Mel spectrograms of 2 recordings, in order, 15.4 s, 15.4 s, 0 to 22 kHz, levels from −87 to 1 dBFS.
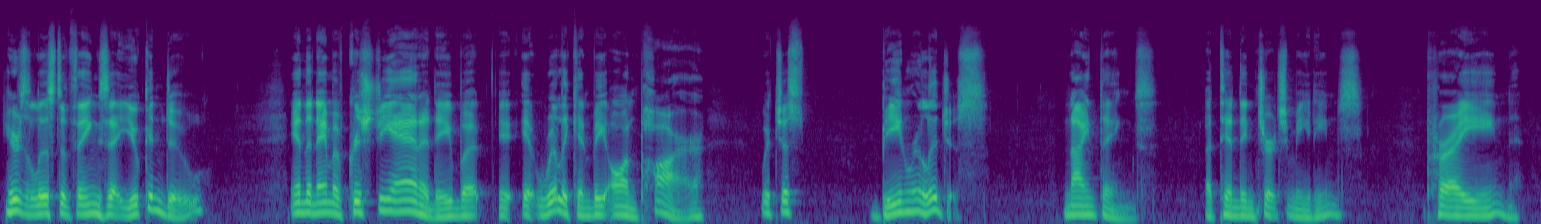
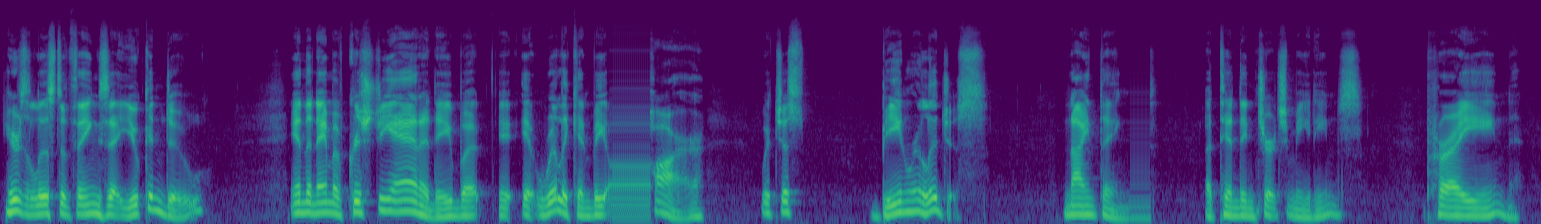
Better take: first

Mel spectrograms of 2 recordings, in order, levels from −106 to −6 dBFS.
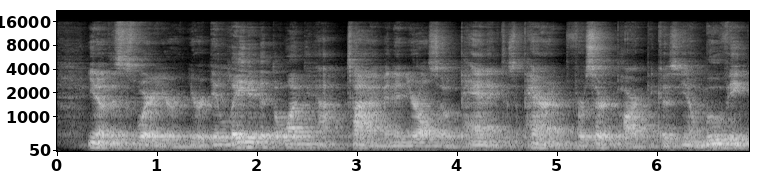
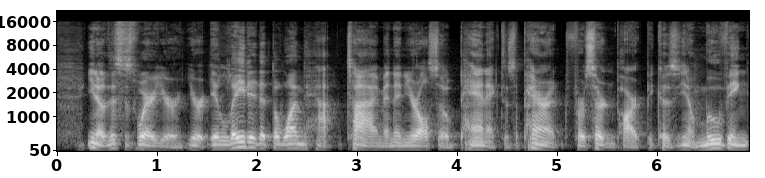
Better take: second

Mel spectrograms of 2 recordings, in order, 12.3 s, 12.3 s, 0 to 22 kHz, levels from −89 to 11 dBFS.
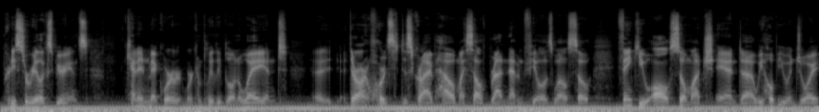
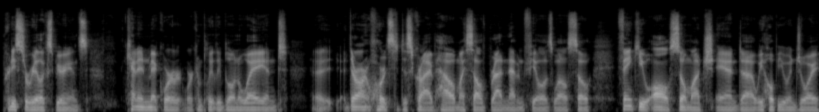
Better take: second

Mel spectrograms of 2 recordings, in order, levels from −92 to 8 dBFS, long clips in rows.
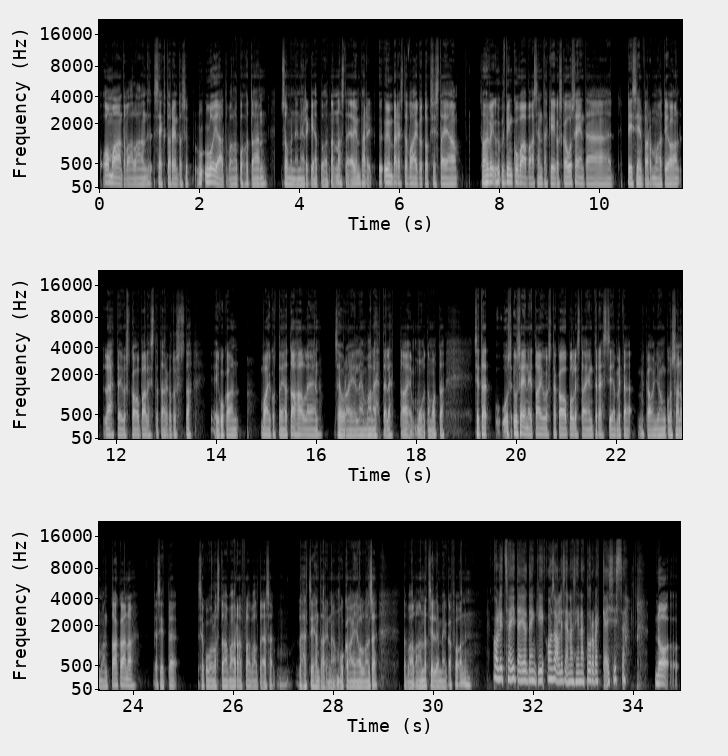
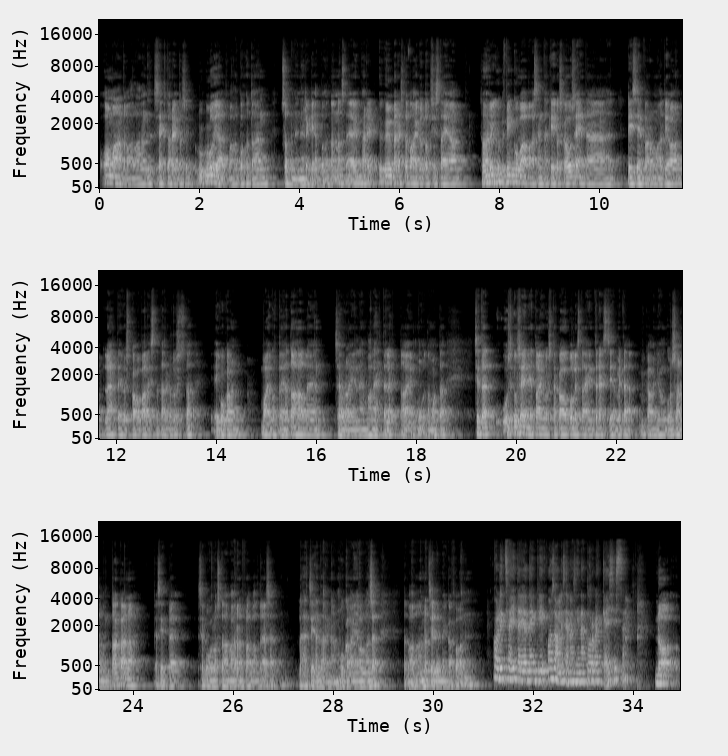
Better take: first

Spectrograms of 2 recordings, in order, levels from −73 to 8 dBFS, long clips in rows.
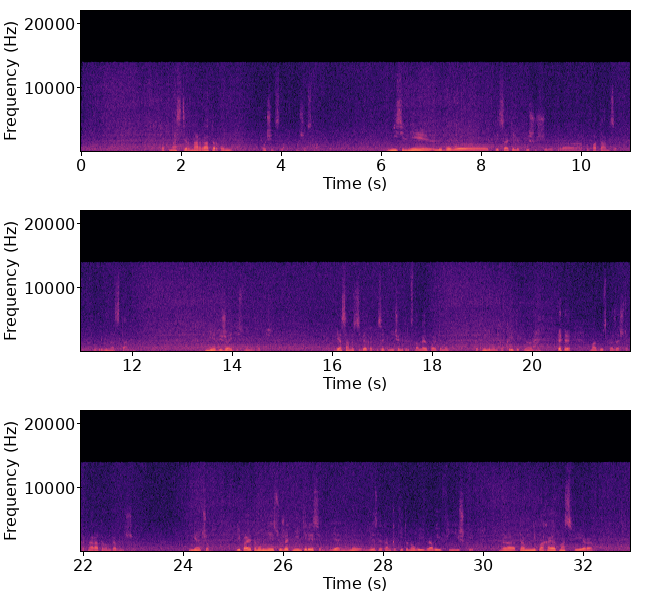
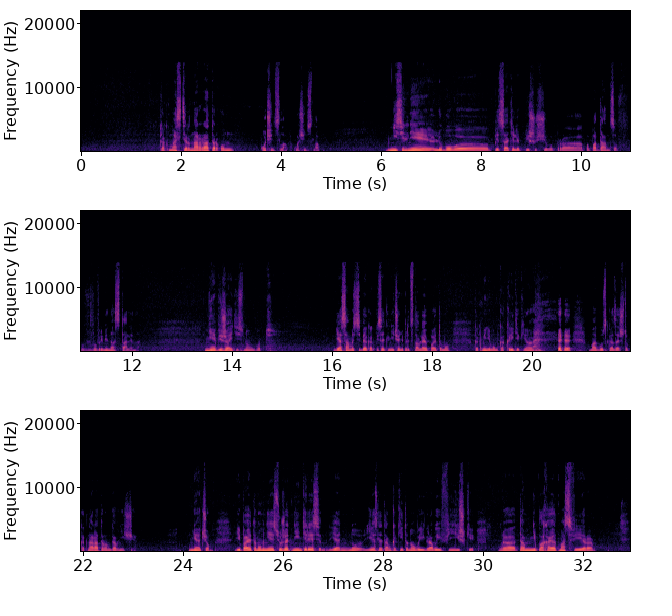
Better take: second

